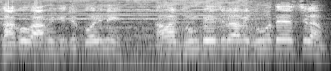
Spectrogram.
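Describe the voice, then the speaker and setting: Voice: mid-range voice, little pitch movement, fast, over music, close to an everyday voice. A performer voicing a cheeky, whiny, foul-mouthed village boy in a comedy cartoon, with a West Bengal Bengali accent. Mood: whiny, protesting. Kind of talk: amateur comedy cartoon dubbing.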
